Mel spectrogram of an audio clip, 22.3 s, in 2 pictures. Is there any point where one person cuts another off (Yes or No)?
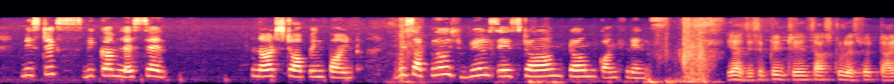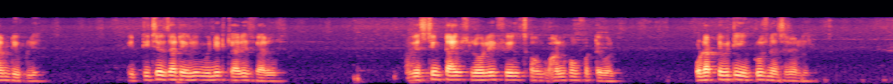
No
